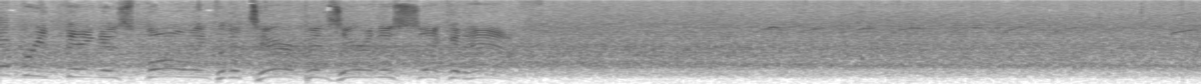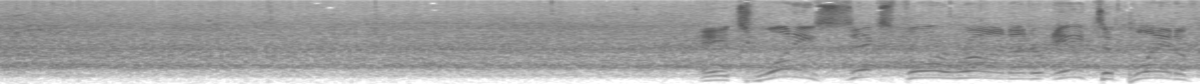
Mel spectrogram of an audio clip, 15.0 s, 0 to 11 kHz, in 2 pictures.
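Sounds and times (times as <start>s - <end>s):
crowd cheering: 0.0s - 15.0s.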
